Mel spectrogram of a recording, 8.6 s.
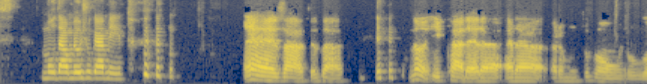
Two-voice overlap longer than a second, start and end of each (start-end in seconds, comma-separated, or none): none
